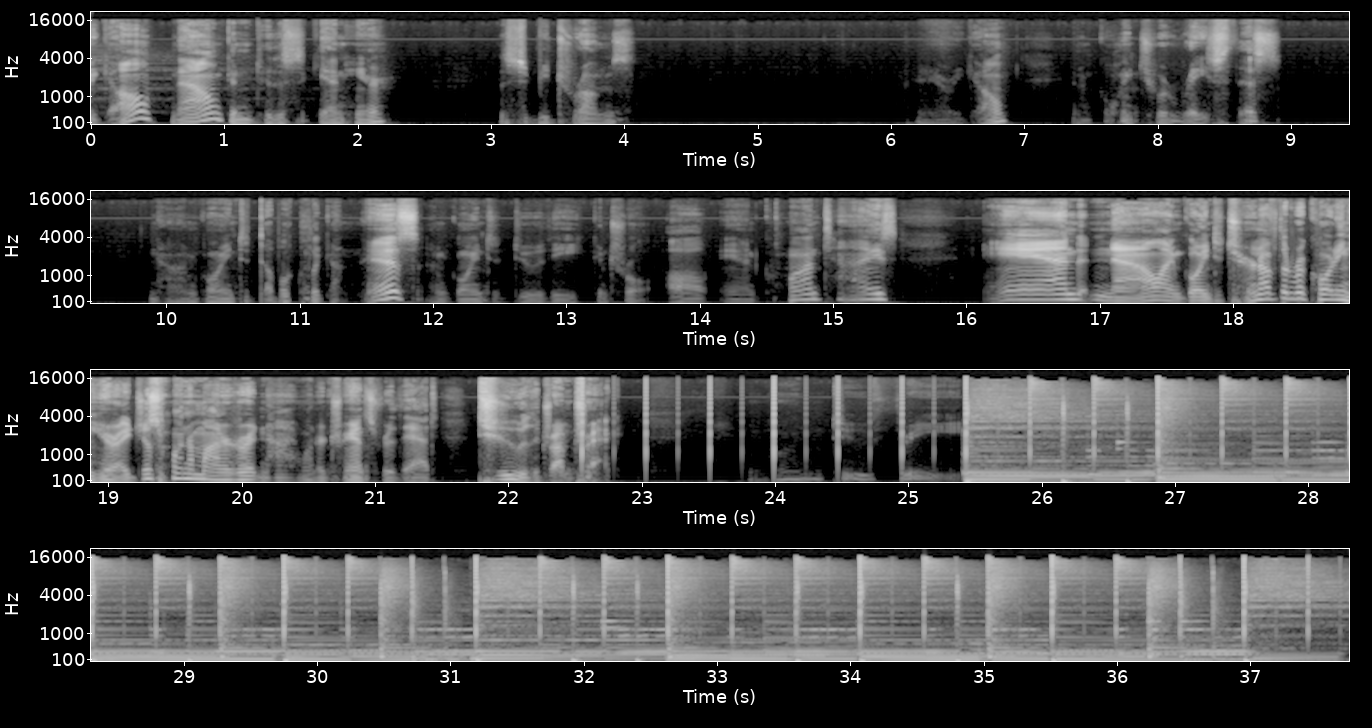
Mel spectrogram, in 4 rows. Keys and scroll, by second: 4.3-5.9 typing, 8.4 Delete, 13.3 super+a, 14.5 q, 22.5 *.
